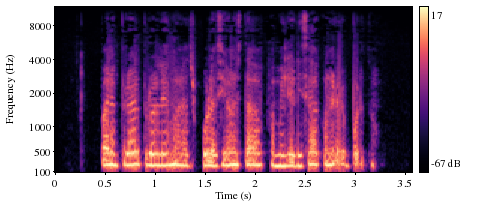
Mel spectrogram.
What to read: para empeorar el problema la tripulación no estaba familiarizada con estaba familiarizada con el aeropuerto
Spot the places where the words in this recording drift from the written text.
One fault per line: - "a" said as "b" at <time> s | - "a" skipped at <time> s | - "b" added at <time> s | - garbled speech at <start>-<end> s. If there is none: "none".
- "estaba familiarizada con" skipped at 2.8 s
